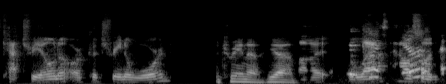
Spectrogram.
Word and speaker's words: Catriona: Yeah, it's a Scottish name, and you pronounce it Katrina.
